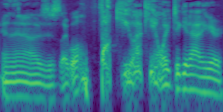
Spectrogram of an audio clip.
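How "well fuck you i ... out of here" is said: mock high, screaming yell. Retelling own side of a screaming argument: retelling own screaming. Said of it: "we're yelling at each other and screaming".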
